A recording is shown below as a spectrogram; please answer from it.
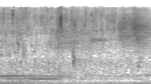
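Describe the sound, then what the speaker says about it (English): Water trickles and splashes softly down a homemade garden waterfall into a small pool, a faint, steady wash with no voices. "So the water just trickles down here."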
